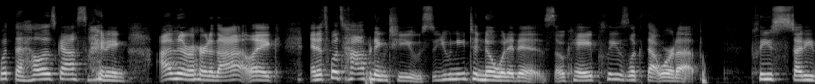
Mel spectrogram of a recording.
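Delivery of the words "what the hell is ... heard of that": ordinary talk, nothing marked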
